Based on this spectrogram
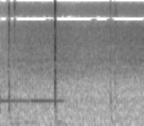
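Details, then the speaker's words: Chevrolet Onix/Prisma/Cobalt/Spin after ignition lock cylinder repair for key not turning: several sharp quick clicks as door locks actuate when the key is turned and the engine starts, no grinding; normal door lock actuation, indicating the computer works. "Ó você atenta esse barulhinho aqui rapaziada tem que fazer também ó ó quando desvirar a chave"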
